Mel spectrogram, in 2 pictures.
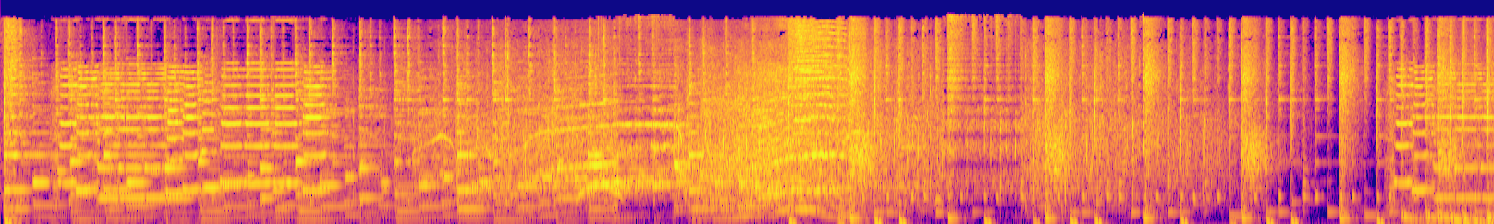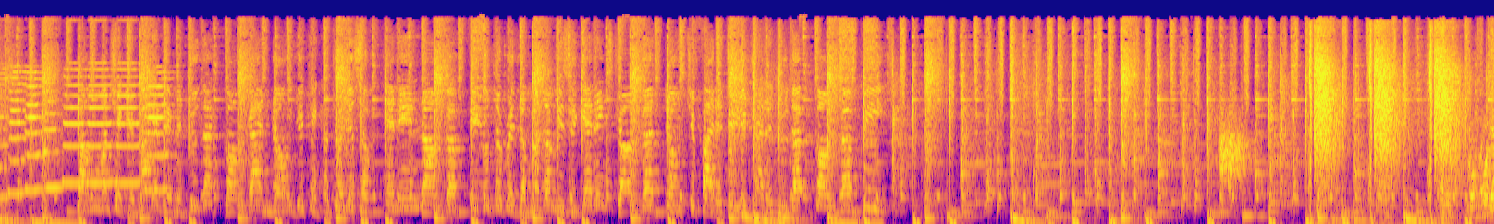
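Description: Upbeat Latin conga dance music plays loudly and continuously, with a driving percussive beat under bright melodic lines, filling the whole stretch without pause.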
